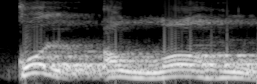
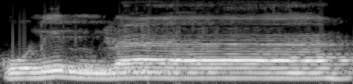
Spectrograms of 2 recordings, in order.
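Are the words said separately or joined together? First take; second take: separately; joined. First: The two words are said separately. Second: The words are joined with an i sound. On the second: "karena bersambung dengan huruf Allah, Allah dikasih kasroh"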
